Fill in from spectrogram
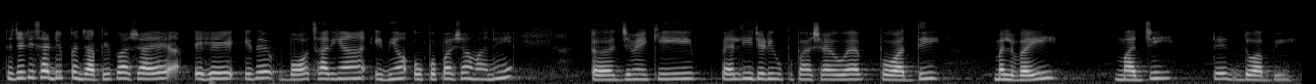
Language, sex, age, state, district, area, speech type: Punjabi, female, 18-30, Punjab, Shaheed Bhagat Singh Nagar, rural, spontaneous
